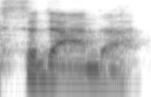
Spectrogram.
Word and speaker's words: Setanta: is named Setanta, and Setanta will become Cuchulainn. Santa Claus. Setanta. Oh, no, okay. and it's probably pronounced more like Sedanda, but anyway, but it's spelled Setanta.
